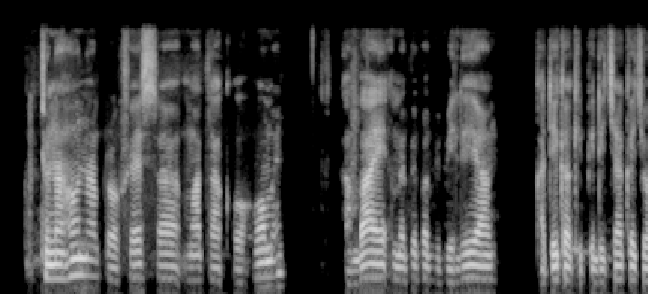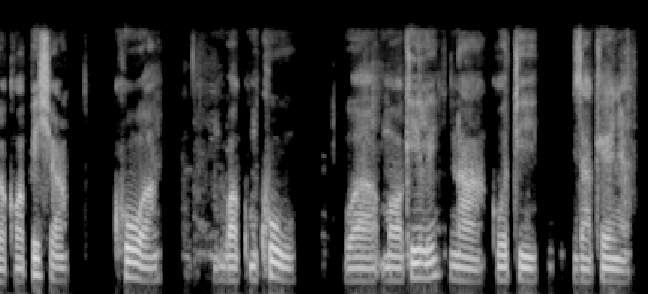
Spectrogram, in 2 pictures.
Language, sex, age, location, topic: Swahili, male, 25-35, Kisumu, government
